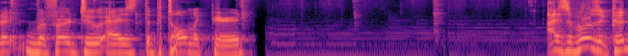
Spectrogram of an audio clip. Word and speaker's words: Ptolemaic: the Ptolemaic period, but I've always heard it with the P pronounced, so I don't know. I think the P silent. It very well could be. It very well could be. Worst word if it is. I like using the P.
